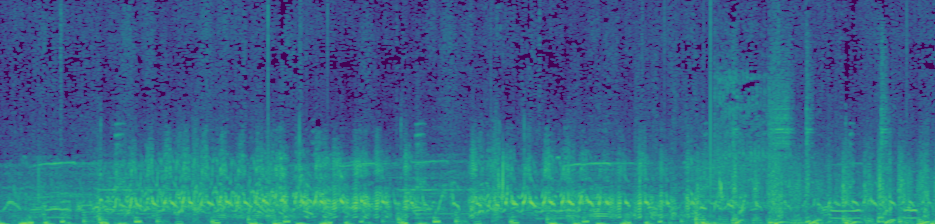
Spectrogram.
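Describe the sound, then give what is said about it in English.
A flock of geese gabbling steadily, the adult birds gabbling with occasional louder honks and the young birds of the year giving thin, high, lisping whistles threaded through the busy, continuous chatter. No voices. “The old birds are gabbling with occasional honks, and the birds of the year are giving the lisping baby whistles, which, strangely enough, they have not yet outgrown.”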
